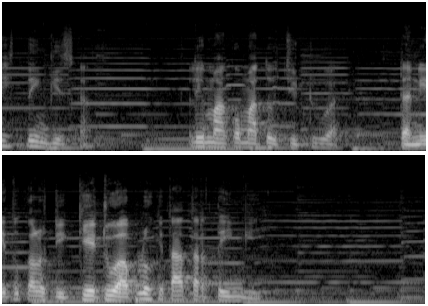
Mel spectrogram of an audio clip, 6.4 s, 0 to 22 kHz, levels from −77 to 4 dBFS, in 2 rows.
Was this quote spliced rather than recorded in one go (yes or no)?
yes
